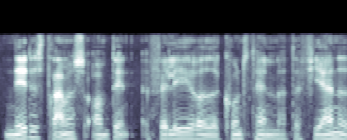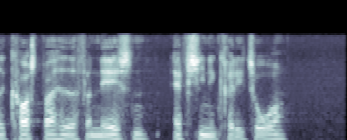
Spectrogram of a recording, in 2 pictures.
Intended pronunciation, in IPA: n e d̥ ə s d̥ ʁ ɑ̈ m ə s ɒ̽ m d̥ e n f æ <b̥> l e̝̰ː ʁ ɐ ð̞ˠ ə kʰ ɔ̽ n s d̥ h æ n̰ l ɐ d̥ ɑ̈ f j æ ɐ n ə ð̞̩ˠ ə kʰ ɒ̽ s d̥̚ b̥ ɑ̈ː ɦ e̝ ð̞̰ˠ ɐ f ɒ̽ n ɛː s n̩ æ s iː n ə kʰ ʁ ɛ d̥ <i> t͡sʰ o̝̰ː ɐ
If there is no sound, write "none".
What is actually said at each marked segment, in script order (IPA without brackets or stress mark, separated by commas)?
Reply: none, i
